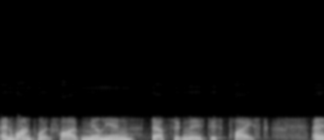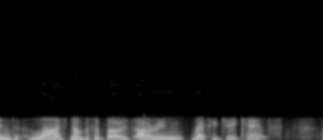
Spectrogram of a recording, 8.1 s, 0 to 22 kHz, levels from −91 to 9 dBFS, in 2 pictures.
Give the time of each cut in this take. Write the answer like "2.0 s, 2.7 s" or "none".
none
